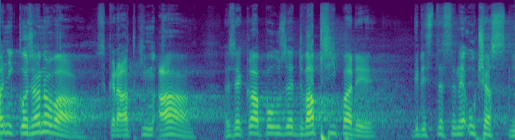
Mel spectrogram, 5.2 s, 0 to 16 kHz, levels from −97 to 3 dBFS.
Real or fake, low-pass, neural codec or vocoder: fake; 14.4 kHz; vocoder, 44.1 kHz, 128 mel bands every 256 samples, BigVGAN v2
